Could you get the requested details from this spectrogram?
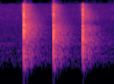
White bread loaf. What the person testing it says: you can hear that hollow sound it will sound hollow that's the sound that they're done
